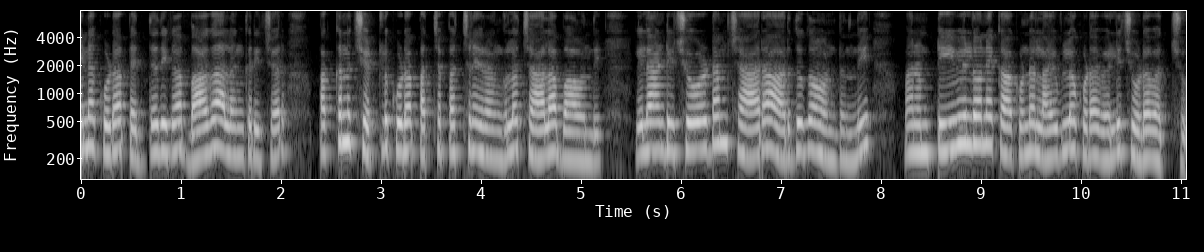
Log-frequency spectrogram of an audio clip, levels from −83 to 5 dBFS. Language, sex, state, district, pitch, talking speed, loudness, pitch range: Telugu, female, Andhra Pradesh, Anantapur, 230 Hz, 145 wpm, -20 LUFS, 210-250 Hz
